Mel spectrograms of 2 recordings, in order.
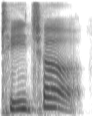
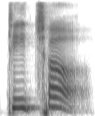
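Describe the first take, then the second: Both takes have the same delivery.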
